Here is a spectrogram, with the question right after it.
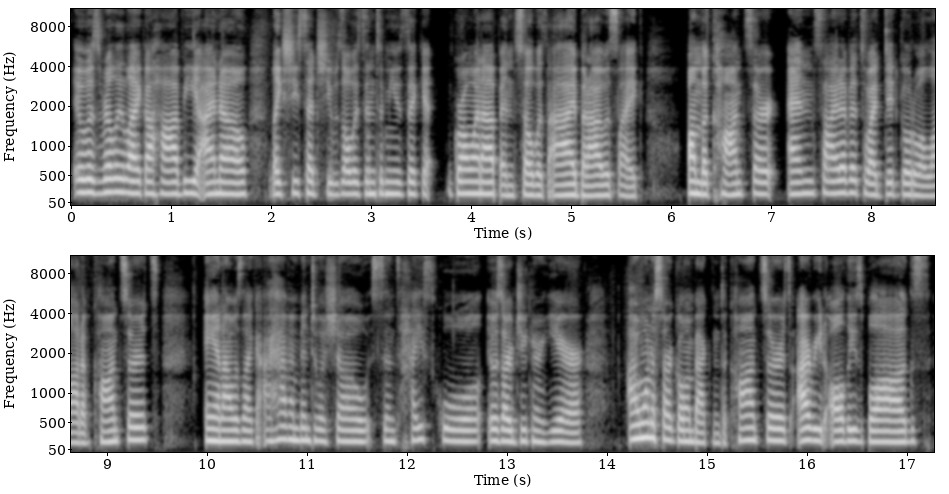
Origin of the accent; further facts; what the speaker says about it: Montgomery County, Maryland, United States; I'm from Montgomery County, Maryland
